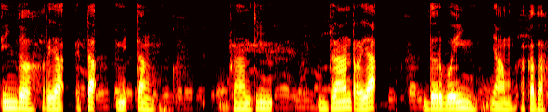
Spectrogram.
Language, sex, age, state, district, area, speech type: Santali, male, 18-30, West Bengal, Dakshin Dinajpur, rural, read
